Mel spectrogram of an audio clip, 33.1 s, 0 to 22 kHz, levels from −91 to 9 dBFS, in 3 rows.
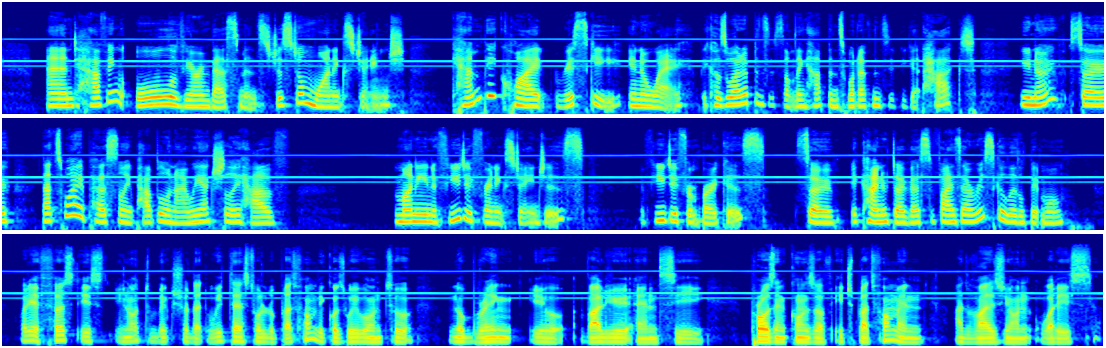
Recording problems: high-pitched whine; noticeable; throughout; 3 kHz, 20 dB below the speech

